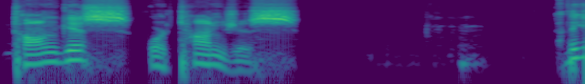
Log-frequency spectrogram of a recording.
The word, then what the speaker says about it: Tonges: Is it a hard G? It's a Tongis. Jake Tongis. Tongus. Jake. Tongis. Yeah, I'm gonna go. A hard G. Pronunciation. I'm looking up pronounced tonis. Ton like ton. Like you're yawning. Ton. J. So J. So the second one's right.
